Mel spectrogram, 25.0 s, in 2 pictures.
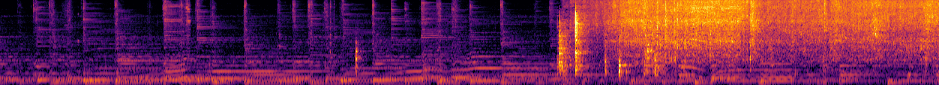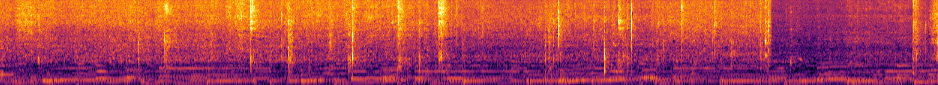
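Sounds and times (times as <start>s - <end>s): soft acoustic guitar music: 0.0s - 25.0s
meat sizzling in a hot pan: 7.4s - 25.0s.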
